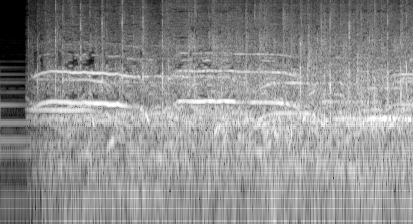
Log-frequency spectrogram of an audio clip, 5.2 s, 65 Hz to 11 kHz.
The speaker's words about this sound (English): There's nothing like a cheering crowd to make that reward sing. On their return to Midway, the 93 vets of Operation Her Story were greeted with a high decibel ovation that lasted nearly 30 minutes.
